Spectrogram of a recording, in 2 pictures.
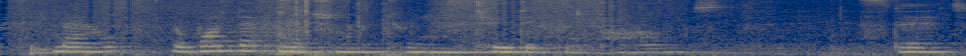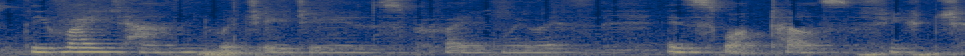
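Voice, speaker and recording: Noticeable background noise can be heard. The delivery is fairly slow. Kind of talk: ASMR palm reading guide. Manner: whispered.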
